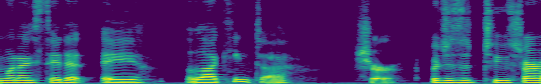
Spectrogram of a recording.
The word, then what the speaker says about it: La Quinta: Am I saying it right? Yeah. Okay, good. It's actually beautiful pronunciation. La Quinta.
